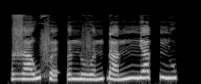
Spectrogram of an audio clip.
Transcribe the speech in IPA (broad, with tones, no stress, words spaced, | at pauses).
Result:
za˨˦wfɛ̰˧˨ ʔə˧nvə˨˦nɗa˨˦n ɲa˦˥t̚ɲu˦˥p̚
